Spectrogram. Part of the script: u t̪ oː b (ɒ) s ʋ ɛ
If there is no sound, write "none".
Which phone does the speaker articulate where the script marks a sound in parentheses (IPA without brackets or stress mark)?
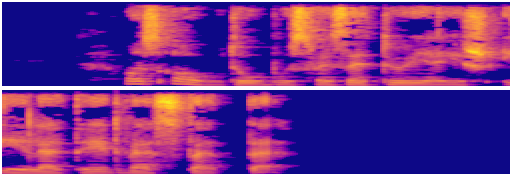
u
